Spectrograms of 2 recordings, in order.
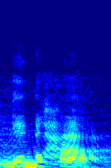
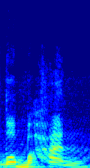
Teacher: Nah, karena diwaqaf kita bacanya dhabha, bukan dhabhan.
